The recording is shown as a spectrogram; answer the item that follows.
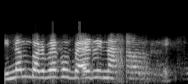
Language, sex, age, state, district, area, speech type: Kannada, female, 60+, Karnataka, Belgaum, rural, conversation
